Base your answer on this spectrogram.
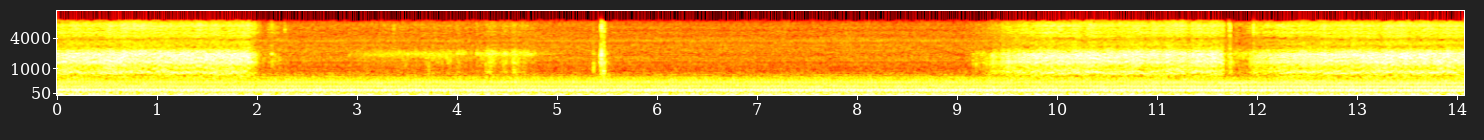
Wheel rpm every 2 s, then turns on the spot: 70, 10, 10, 0, 10, 60, 60.
none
